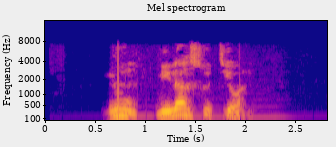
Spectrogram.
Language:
Esperanto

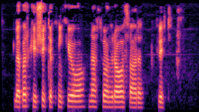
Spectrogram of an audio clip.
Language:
Central Kurdish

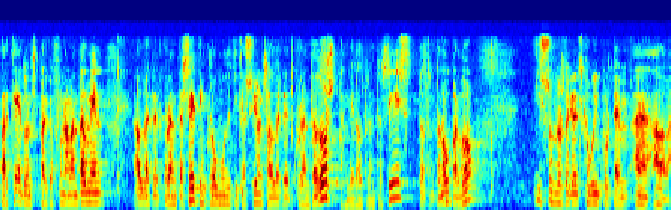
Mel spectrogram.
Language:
Catalan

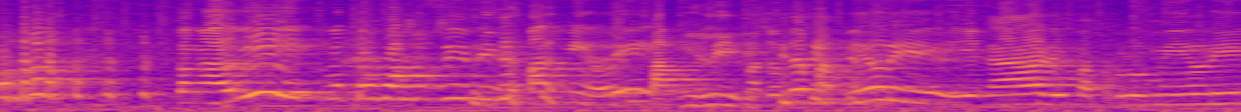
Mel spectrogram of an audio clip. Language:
Indonesian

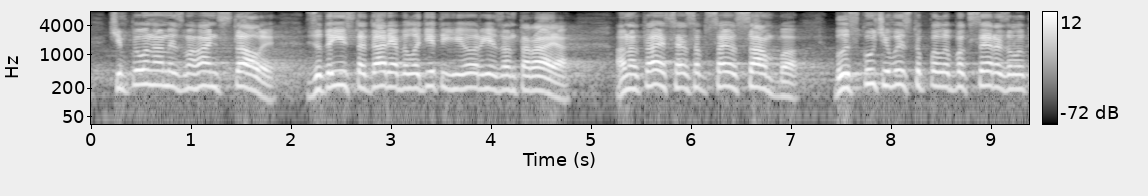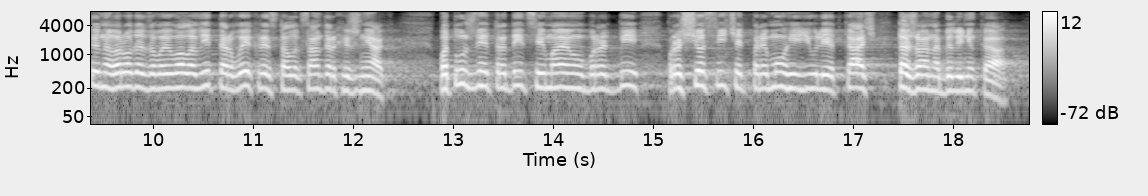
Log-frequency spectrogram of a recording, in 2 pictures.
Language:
Ukrainian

